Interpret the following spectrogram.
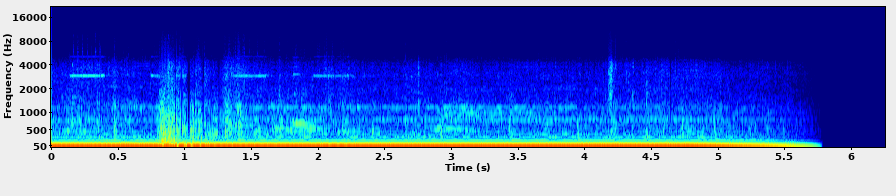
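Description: A box truck's reversing alarm beeps about twice a second as the truck backs toward the car, over loud, distorted dashcam noise. A heavy thump comes about a second in, and the beeping stops a little past two seconds. The sound fades out near the end.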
